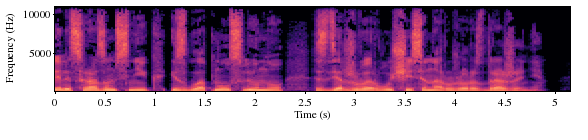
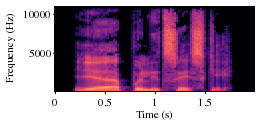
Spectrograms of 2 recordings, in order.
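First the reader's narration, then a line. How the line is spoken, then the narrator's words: Low voice, through teeth. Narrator (Russian): Джан Хаомин понизив голос, процедил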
